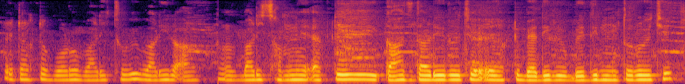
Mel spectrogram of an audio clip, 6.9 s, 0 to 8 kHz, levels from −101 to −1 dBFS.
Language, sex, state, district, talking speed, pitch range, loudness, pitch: Bengali, male, West Bengal, Paschim Medinipur, 140 wpm, 160-170 Hz, -16 LUFS, 165 Hz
